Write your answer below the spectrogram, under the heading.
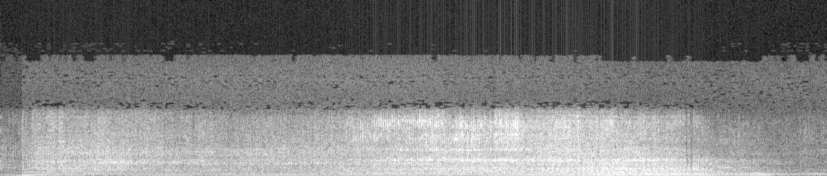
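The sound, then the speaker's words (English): A Chrysler car engine starts and revs, its low hum climbing steadily in pitch and growing louder before cutting off abruptly near the end. “Moss smiles as he takes a tin bucket a girl brings to him from the fire. The nomads crowd around the car, peering through the windows as Moss gets back behind the wheel and starts up.”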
